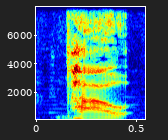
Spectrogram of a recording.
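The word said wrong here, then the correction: Pau: Although someone's been on saying it's pronounced Poe.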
